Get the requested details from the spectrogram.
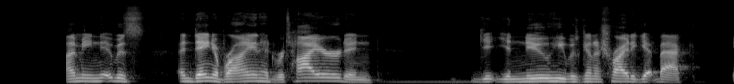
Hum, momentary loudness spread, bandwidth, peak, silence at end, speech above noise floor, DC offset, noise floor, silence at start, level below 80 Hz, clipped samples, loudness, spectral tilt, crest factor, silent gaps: none; 12 LU; 16 kHz; -4 dBFS; 0.5 s; over 66 dB; under 0.1%; under -90 dBFS; 0.65 s; -70 dBFS; under 0.1%; -24 LUFS; -5.5 dB/octave; 22 dB; none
